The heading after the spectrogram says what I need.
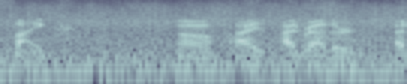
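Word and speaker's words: Vyke: War spear I got Vicky's War spear it's actually pronounced bike oh I I'd rather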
